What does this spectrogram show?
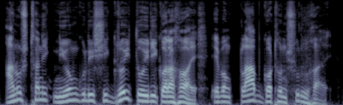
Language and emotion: Bengali, neutral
